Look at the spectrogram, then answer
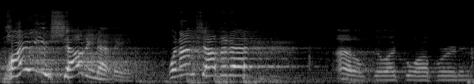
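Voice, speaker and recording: Young woman acting a smug, high-voiced officious clerk. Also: wildly swooping pitch, heavily acted. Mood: indignant. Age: teenager or young adult. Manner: pedantic, drawn-out deliberate delivery. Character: smug, officious, obstructive female DMV clerk. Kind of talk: comic stage play acting. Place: theatre stage, recorded from a distance. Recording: echoey hall, noisy stage recording.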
